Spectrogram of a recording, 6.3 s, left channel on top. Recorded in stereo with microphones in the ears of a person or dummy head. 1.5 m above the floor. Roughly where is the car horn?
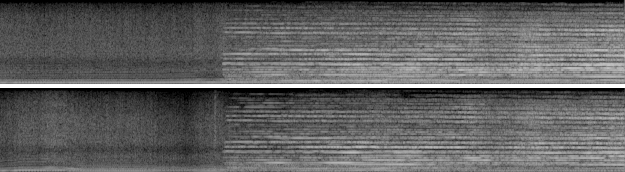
Left.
